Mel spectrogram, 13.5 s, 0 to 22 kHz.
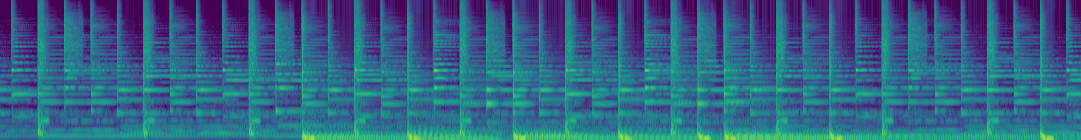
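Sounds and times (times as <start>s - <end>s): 
hip hop loop in C minor: 0.5s - 1.0s, 1.8s - 2.2s, 3.1s - 13.5s.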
